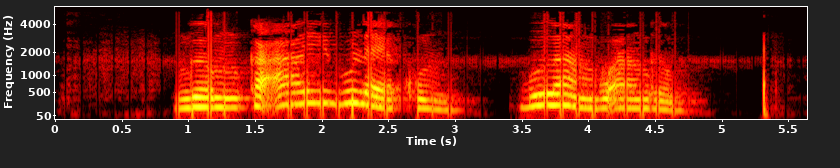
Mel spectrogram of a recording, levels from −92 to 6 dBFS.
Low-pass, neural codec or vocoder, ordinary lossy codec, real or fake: 5.4 kHz; none; AAC, 24 kbps; real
